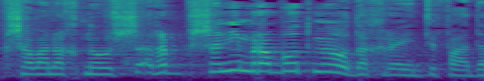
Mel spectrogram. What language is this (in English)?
Hebrew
